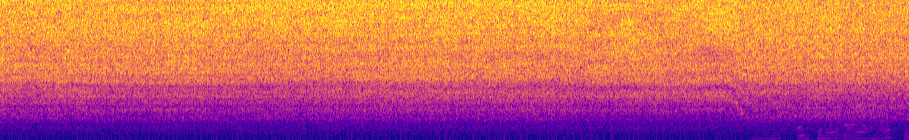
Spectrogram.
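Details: Plasma cutter: steady high-pitched hiss with no rhythm or low end, constant throughout; air escaping from the supply line, possibly a tiny hole or broken solder joint in the soldered copper airline. Not confirmed.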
